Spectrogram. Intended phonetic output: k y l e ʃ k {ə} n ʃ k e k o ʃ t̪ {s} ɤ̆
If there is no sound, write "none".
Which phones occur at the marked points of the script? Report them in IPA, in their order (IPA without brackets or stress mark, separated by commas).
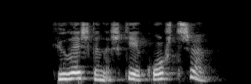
ə, ʃ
